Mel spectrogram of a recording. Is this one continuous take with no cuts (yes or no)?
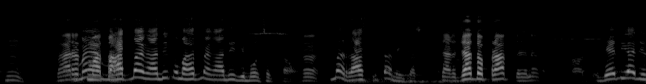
yes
